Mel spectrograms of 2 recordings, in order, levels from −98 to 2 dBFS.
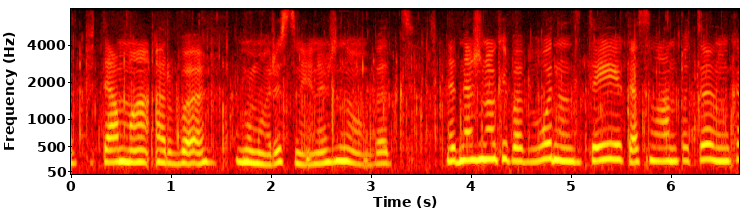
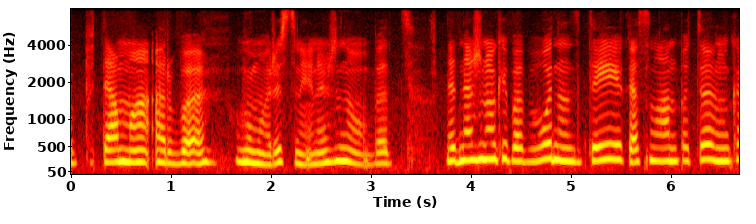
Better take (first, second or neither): second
